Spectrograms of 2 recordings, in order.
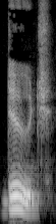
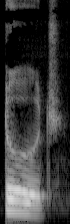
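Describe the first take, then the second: First: "dooge" with an ordinary English D, tongue tip on the ridge; "dooge" with a plain English D. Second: "Dooge" with the tongue farther back past the ridge; "Dooge" with a careful Klingon D. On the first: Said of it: "using the English D sound". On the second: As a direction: model "Dooge" for the learner to repeat. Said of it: "Say it after me". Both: Shown as a demonstration.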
